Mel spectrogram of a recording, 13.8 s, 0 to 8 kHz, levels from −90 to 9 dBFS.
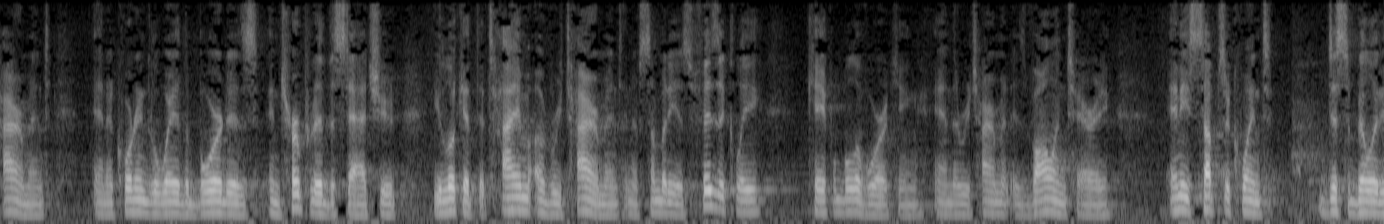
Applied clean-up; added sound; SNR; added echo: none; none; none; none.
